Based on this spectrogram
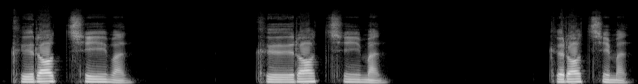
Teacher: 第三个字变成送气音 · Term: 送气化音变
